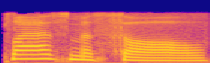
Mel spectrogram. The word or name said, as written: plasmasol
